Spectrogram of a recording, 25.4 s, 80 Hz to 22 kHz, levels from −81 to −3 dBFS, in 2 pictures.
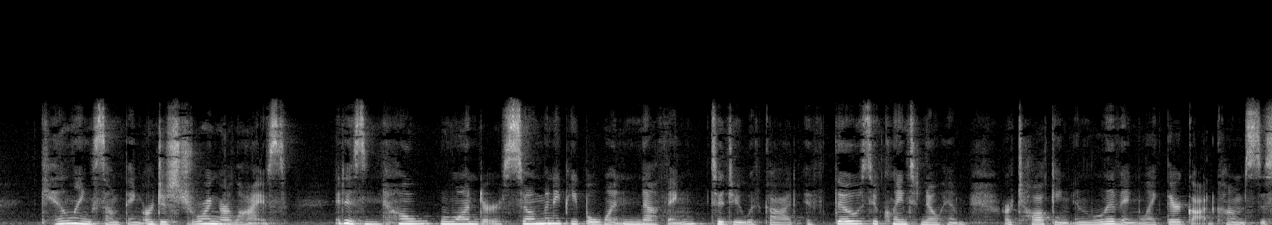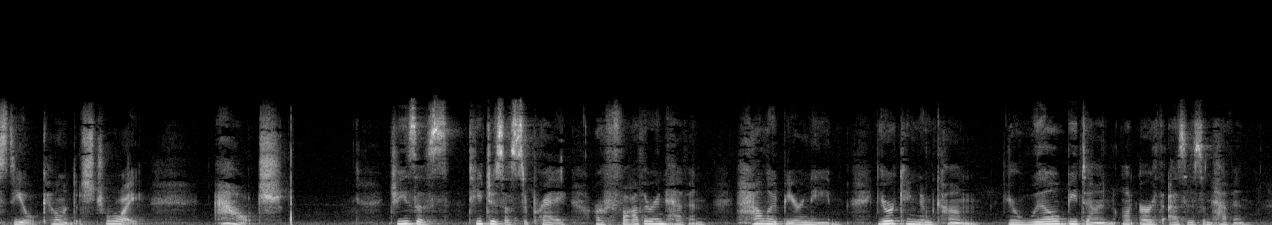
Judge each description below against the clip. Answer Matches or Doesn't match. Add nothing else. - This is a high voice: Matches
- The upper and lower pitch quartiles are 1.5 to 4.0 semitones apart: Matches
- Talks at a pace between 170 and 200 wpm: Doesn't match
